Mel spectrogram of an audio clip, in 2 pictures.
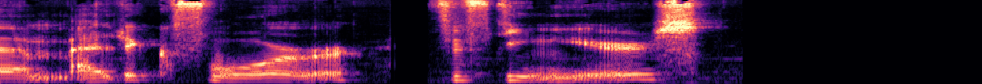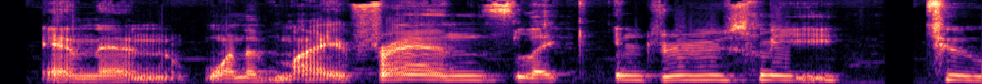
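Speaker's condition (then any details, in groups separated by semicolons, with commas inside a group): Cerebral palsy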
